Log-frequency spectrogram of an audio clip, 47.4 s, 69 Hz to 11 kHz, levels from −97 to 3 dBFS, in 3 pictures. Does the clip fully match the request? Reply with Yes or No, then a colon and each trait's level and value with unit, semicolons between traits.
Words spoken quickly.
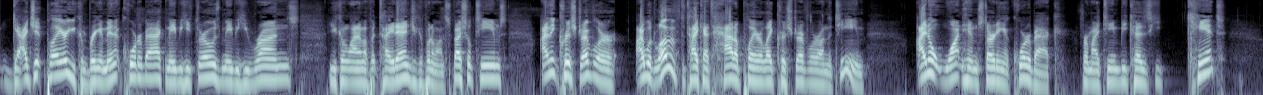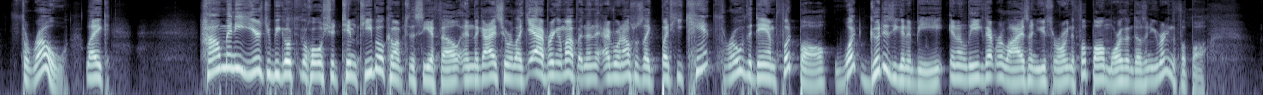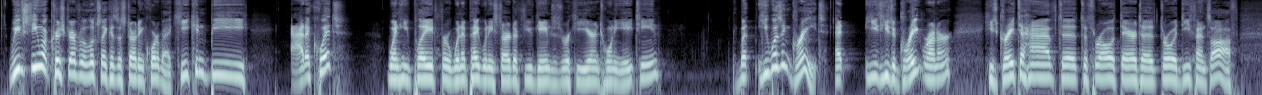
Yes: fast, 230 wpm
